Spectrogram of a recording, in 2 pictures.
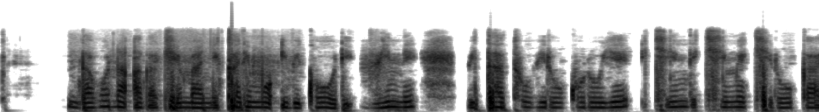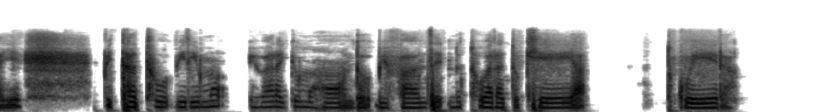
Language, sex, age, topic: Rundi, female, 18-24, agriculture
